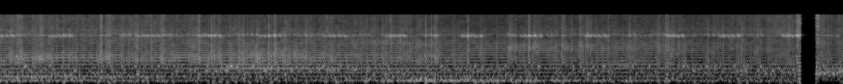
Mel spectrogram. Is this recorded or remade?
remade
